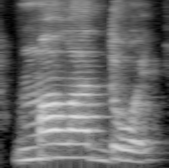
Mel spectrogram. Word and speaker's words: молодой: So I pronounce this O as A, this O as A. They are in a weak position. Молодой.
